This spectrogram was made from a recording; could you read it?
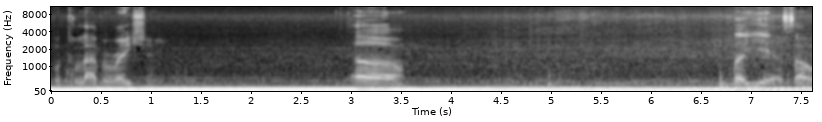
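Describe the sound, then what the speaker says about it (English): Chevrolet Impala engine idling with a steady deep rumble, loud and close, broken by a few brief revving bursts and voices. "go ahead and get that Impala running"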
